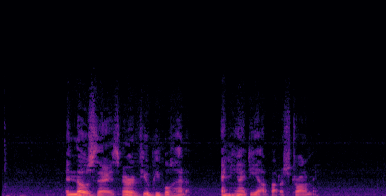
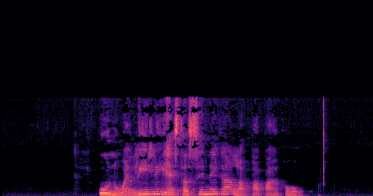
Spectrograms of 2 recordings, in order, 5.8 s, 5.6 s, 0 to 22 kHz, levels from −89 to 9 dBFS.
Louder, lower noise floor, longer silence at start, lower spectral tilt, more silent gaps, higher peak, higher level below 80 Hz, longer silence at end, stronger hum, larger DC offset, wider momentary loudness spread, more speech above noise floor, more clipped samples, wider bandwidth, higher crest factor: second, -30 LUFS vs -23 LUFS; second, -63 dBFS vs -70 dBFS; second, 1 s vs 1.5 s; first, -7 dB/octave vs -4 dB/octave; neither; second, -10 dBFS vs -4 dBFS; about the same, -64 dBFS vs -64 dBFS; about the same, 1.05 s vs 1.05 s; neither; neither; second, 15 LU vs 19 LU; second, 33 dB vs 47 dB; neither; about the same, 11.5 kHz vs 11.5 kHz; about the same, 20 dB vs 22 dB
